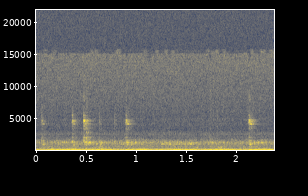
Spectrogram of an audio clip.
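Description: A few faint ticks from a computer mouse's scroll wheel as a web page is scrolled, over a low steady hum.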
